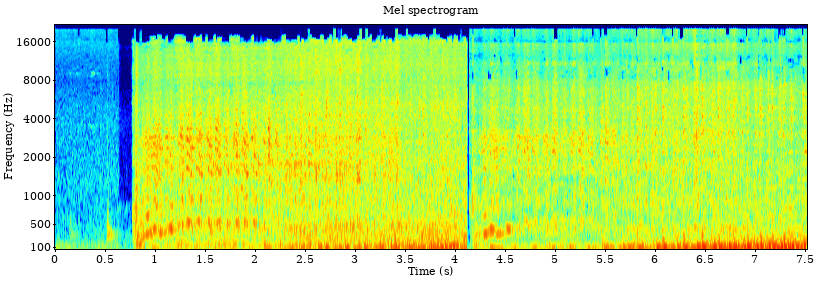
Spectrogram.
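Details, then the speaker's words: 1964 Chevrolet Corvair barn find, points cleaned, fuel dropped into carbs: engine catches almost immediately, low slightly uneven idle that steadies and firms up; ignition working, normal start. "That's a good sign. The ignition is working and the engine will run."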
